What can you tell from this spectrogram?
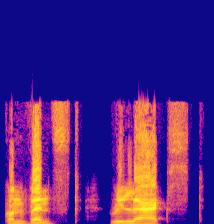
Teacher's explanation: We don't really pronounce the ed, just a t. A D, but a soft D, like a T.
